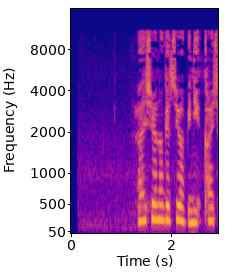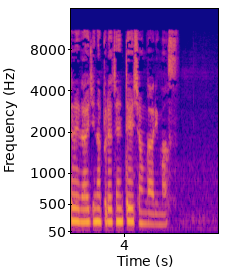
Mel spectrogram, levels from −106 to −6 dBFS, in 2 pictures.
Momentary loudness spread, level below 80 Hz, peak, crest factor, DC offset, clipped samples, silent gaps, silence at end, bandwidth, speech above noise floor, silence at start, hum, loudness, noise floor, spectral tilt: 11 LU; -76 dBFS; -12 dBFS; 18 dB; under 0.1%; under 0.1%; none; 0.85 s; 11.5 kHz; 38 dB; 1.3 s; none; -29 LUFS; -66 dBFS; -4 dB/octave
